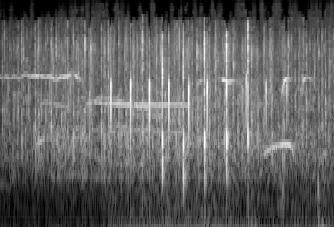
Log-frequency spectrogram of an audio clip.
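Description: A crowd at a political rally applauds, with a dense burst of clapping and a few whistles rising to scattered sharp claps near the end.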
